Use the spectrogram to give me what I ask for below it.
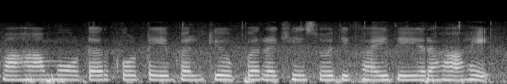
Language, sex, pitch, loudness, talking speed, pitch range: Hindi, female, 210 Hz, -12 LUFS, 140 wpm, 205-215 Hz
